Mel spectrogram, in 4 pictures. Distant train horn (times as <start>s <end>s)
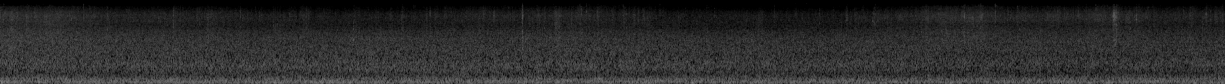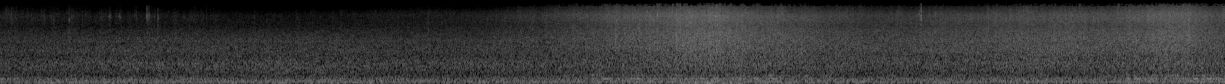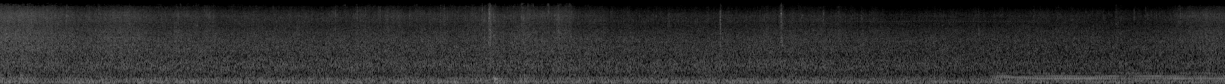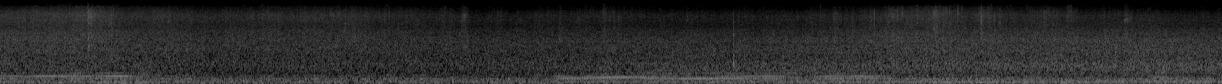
34.2s 40.2s, 42.1s 48.8s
